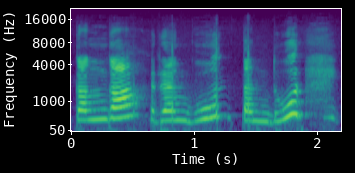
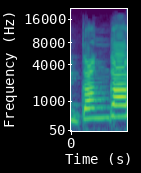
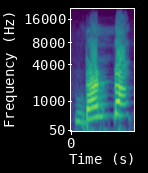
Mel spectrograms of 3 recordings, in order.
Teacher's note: जब आप इनका उच्चारण करेंगे तो हमारे मुख से जो ध्वनि निकलेगी वो आधे ना की ध्वनि निकलेगी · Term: अनुस्वार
